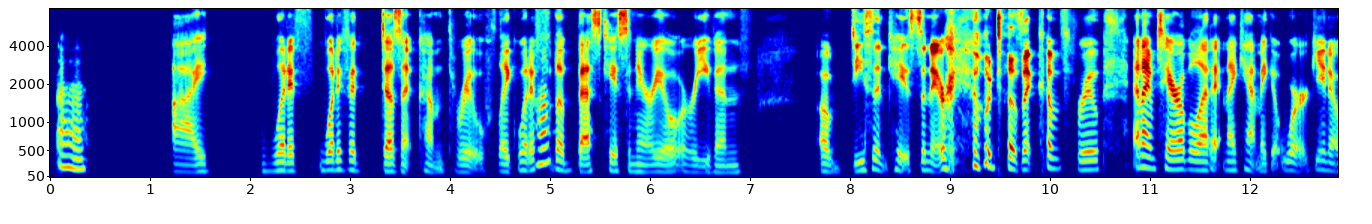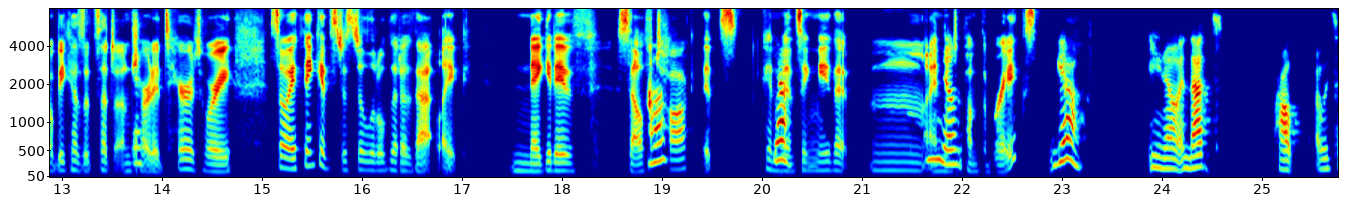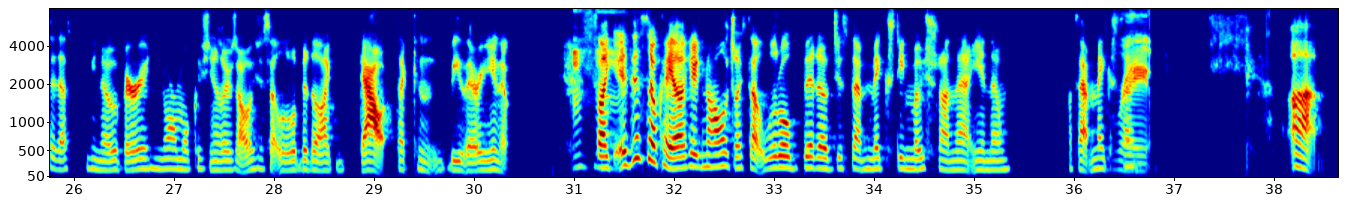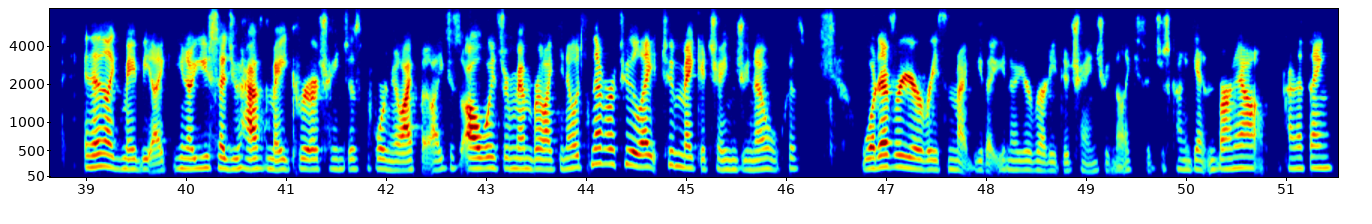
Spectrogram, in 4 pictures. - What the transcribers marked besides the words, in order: laughing while speaking: "scenario doesn't come"; other background noise
- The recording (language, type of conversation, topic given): English, advice, How should I prepare for a major life change?
- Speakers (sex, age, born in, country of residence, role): female, 30-34, United States, United States, advisor; female, 40-44, United States, United States, user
